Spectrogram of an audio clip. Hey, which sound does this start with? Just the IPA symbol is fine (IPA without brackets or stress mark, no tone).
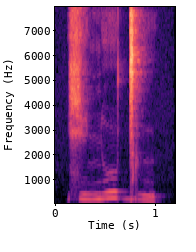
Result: ɕ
